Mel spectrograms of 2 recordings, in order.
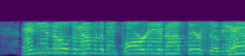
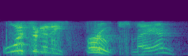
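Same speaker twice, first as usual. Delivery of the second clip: ordinary talk, nothing marked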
